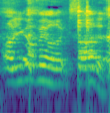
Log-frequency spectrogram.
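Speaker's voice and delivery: real laughter in the voice; laughing. Real, not acted. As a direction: still cracking up as you speak. Laughing at the accent trick.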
